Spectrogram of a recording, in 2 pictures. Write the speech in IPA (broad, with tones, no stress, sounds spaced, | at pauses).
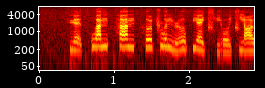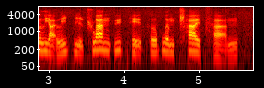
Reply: t̪ʰ ɥ ɛ̰˨˩ t̪ʰ w a˥ n t̪ʰ a˥ n t̪ʰ ɤ˥ ʈ͡ʂ w ə˥˩ n ɻ ɤ˥ p j ɛ˥˩ t͡ɕʰ j o˧˥ ʊ̯ t͡ɕ j ɑ˥ ʊ̯ l j ä̰˨˩ l i˥˩ p ḭ˨˩ ʈ͡ʂ w a˥˧ n p y˥˩ t̪ʰ ḛ˨˩ ɪ̯ t̪ʰ ɤ˧˥ p w ə˧˥ n ʈ͡ʂʰ a˥˩ ɪ̯ t͡sʰ a̰˨˩˦ n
